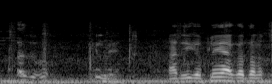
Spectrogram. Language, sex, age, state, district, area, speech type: Kannada, male, 18-30, Karnataka, Vijayanagara, rural, spontaneous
